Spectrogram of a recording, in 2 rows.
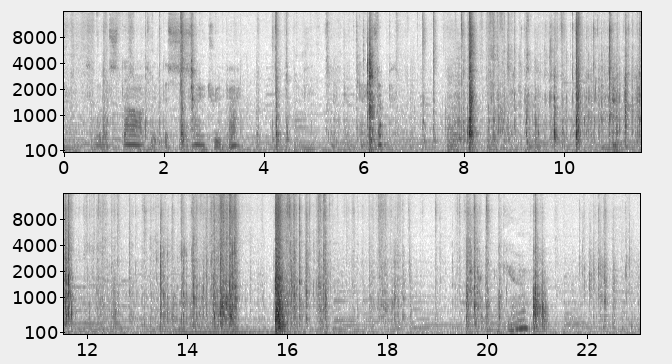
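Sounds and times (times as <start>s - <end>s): packaging crinkling and tearing: 5.3s - 20.6s, 21.8s - 23.0s.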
